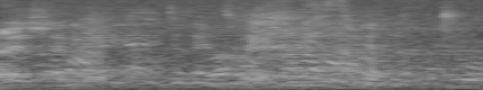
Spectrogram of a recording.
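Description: Background chatter of several people talking at once, softer than a close voice, with no single speaker standing out.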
